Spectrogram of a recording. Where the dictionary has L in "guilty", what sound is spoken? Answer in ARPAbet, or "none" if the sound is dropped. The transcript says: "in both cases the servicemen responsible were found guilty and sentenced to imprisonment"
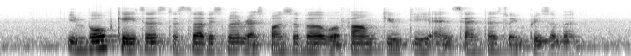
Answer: none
